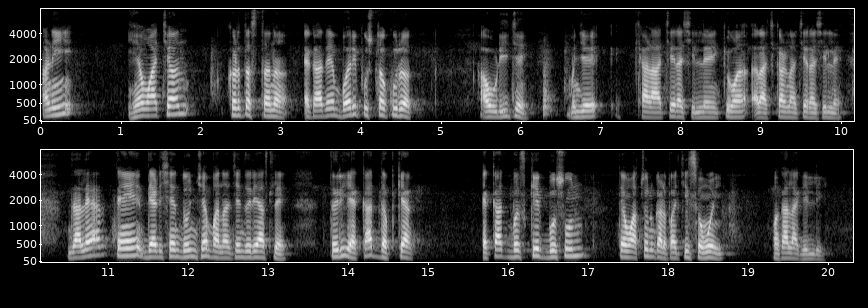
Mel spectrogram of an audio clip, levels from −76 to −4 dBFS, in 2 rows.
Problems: none marked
